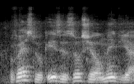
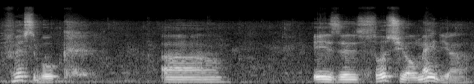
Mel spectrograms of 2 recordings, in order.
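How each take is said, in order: First: It is spoken quickly, without hesitation. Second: It is spoken slowly, with a hesitation. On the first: "berbicara dengan menggunakan speed atau kecepatan" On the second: "cobalah kalian mengucapkan bahasa Inggris dengan menggunakan pronunciation"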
